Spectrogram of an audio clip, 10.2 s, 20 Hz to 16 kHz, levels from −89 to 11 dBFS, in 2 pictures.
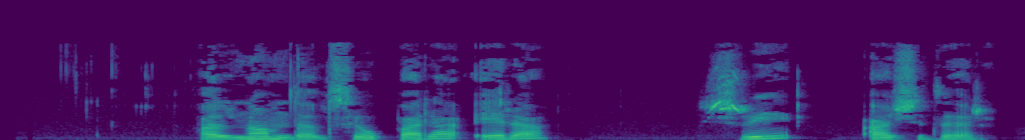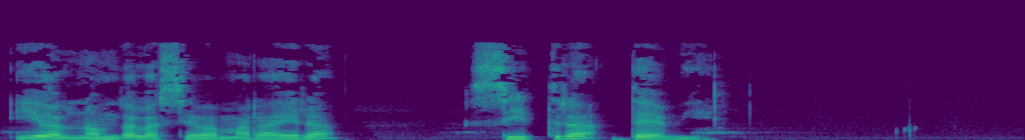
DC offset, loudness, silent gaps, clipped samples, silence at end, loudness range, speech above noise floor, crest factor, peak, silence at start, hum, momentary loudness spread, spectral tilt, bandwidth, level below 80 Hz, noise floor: under 0.1%; -25 LUFS; none; under 0.1%; 1.5 s; 3 LU; 49 dB; 20 dB; -6 dBFS; 1 s; none; 9 LU; -4 dB/octave; 11.5 kHz; -76 dBFS; -74 dBFS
